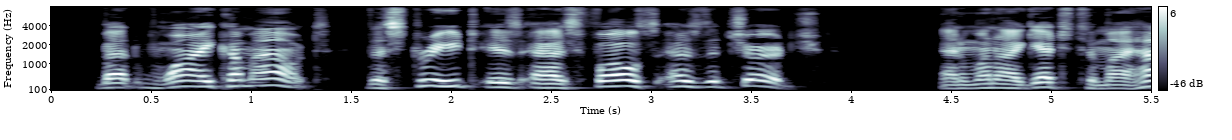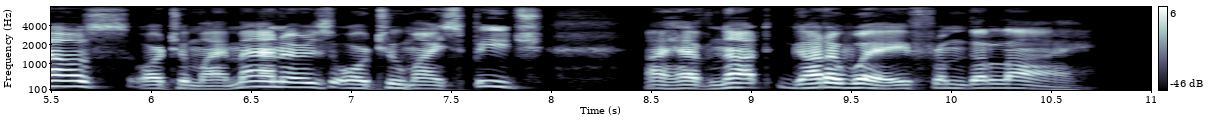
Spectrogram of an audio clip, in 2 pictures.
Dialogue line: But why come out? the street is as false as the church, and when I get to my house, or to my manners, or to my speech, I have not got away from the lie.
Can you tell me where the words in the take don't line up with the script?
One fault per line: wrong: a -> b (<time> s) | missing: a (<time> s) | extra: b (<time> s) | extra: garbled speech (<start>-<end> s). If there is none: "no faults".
no faults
